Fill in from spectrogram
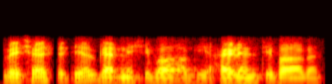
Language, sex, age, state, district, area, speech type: Kashmiri, male, 18-30, Jammu and Kashmir, Anantnag, rural, conversation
